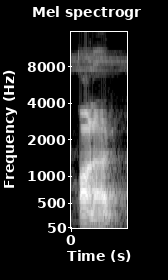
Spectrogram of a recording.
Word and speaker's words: honor: In some words, the H sound at the beginning often is not pronounced. For example, honor, hour, honest.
